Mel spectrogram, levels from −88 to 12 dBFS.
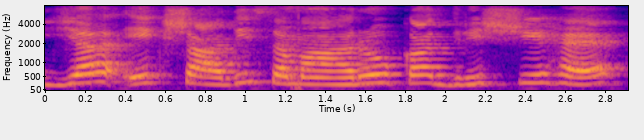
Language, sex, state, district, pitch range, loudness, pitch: Hindi, female, Bihar, Darbhanga, 245-300 Hz, -15 LUFS, 280 Hz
